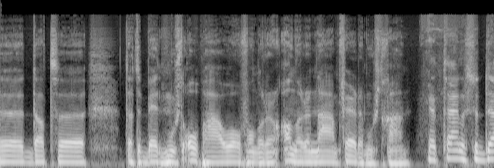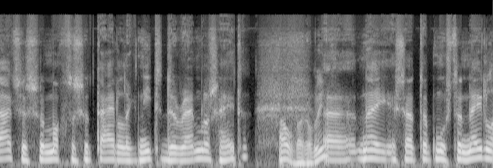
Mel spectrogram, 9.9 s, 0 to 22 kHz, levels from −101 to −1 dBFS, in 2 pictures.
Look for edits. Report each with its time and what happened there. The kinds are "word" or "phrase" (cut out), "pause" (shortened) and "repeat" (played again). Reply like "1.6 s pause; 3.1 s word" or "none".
none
